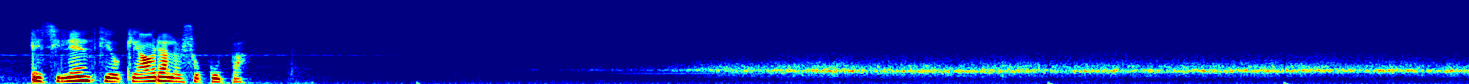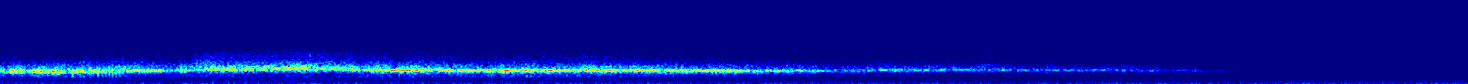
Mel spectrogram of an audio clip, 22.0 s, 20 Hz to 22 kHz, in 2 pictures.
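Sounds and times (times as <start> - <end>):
faint wavering drone: 4.3 - 20.2.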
